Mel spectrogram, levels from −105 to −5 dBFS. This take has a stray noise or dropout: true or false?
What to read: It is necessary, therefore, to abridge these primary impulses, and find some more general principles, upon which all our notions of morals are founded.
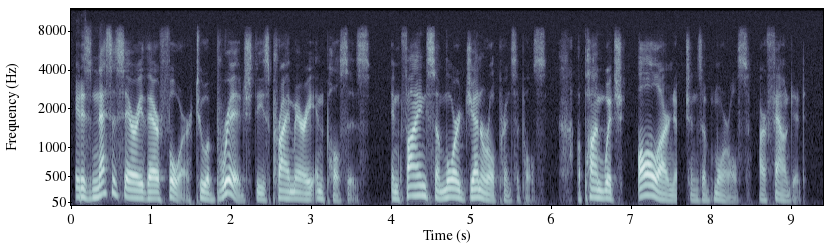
true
